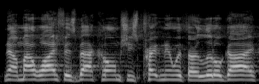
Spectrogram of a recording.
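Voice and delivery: ordinary talk

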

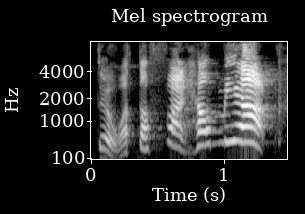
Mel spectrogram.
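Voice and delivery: sudden high, loud outburst; exasperated yell. Retold or imitated. The fallen son yelling at his condescending dad, high and loud. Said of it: "I'll be like".

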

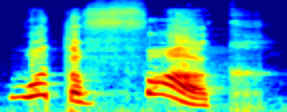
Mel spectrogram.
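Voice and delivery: high, slow disbelieving outburst; shocked. Real, not acted. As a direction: blurt it out in disbelief. Shocked at Dirty Dancing news.

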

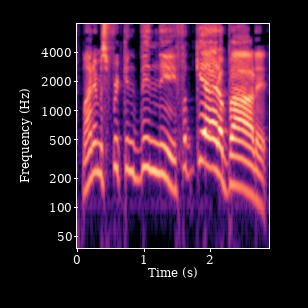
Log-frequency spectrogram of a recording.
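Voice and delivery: high, slow, hammed-up New York wiseguy; overdone New York accent. Shown as a demonstration. Host overdoing the New York accent, then asking if it's too much. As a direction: overplay the Brooklyn tough guy. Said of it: "was that a little too much?".

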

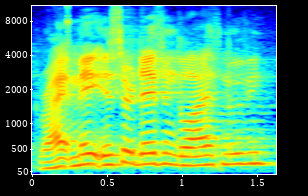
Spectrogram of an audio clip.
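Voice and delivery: ordinary delivery

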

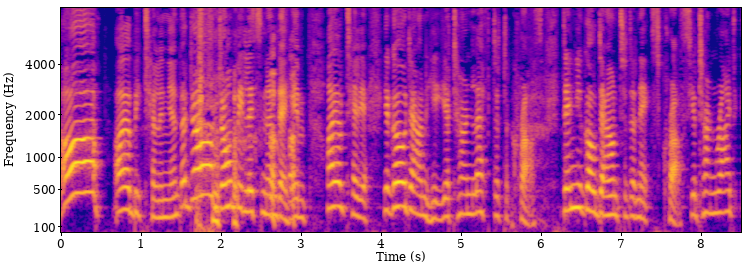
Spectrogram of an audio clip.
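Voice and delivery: an eager Irish local talking over the others; Irish pub regular giving road directions in a broad Irish accent. Retold or imitated. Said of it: "my hideous accent".

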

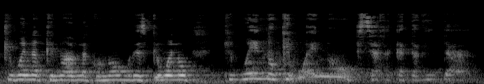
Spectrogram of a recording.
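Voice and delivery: high, sing-song mocking husband; lightly hammed-up proud husband. Mocking husband praising modest wife.

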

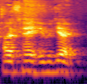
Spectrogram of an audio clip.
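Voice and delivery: ordinary talk

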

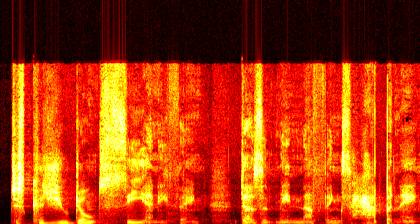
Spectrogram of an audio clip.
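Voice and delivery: hushed unvoiced whisper. Real, not acted. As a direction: lean in and whisper the encouragement. Whispered exhortation.

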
